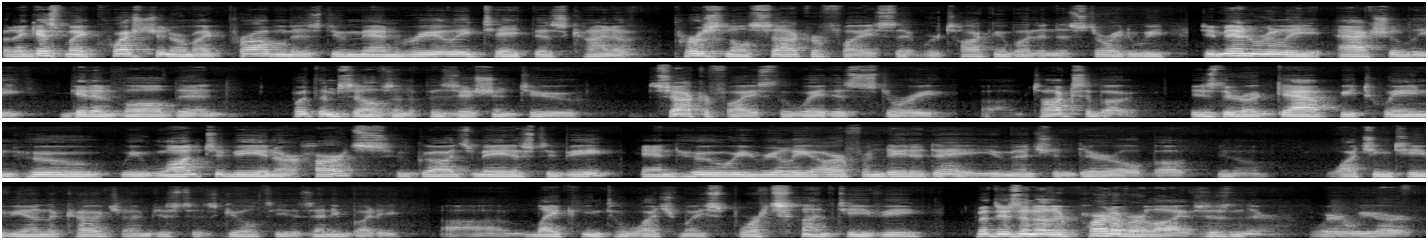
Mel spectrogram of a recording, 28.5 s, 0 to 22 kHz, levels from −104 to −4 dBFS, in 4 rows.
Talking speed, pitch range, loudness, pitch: 240 wpm, 110-130 Hz, -23 LUFS, 120 Hz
